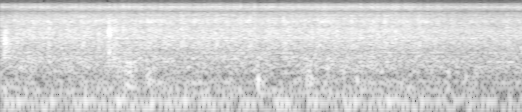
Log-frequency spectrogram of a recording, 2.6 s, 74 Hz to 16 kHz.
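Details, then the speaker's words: Chevy C10 pickup with a freshly rebuilt engine, idling smooth with no misfire: a light regular ticking rides over the idle. A lifter or pushrod backed off is suspected, and the valves are to be adjusted. Valve train tick. "yeah I can hear that it does sound like a lifter or push rod backed off maybe just a little bit"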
